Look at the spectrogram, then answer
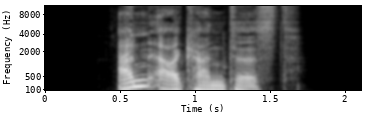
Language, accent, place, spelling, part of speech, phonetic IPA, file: German, Germany, Berlin, anerkanntest, verb, [ˈanʔɛɐ̯ˌkantəst], De-anerkanntest.ogg
- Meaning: second-person singular dependent preterite of anerkennen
